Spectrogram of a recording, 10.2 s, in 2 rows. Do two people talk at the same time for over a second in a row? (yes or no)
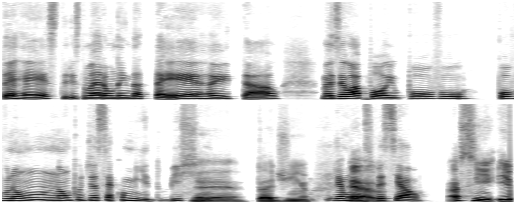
no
